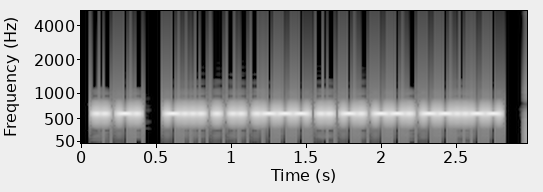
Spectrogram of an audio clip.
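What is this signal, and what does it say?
Morse code, heard as a keyed tone, about 44 wpm, 600 Hz. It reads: IN BEIJING,
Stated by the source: Morse practice at 45 wpm, the novel Never by Ken Follett in English, from CW med Gnister.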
